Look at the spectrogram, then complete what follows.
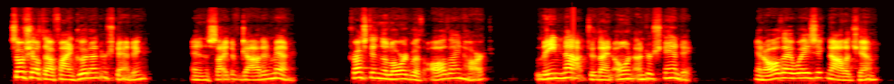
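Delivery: ordinary talk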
